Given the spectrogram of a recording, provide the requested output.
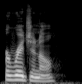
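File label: "original", American English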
